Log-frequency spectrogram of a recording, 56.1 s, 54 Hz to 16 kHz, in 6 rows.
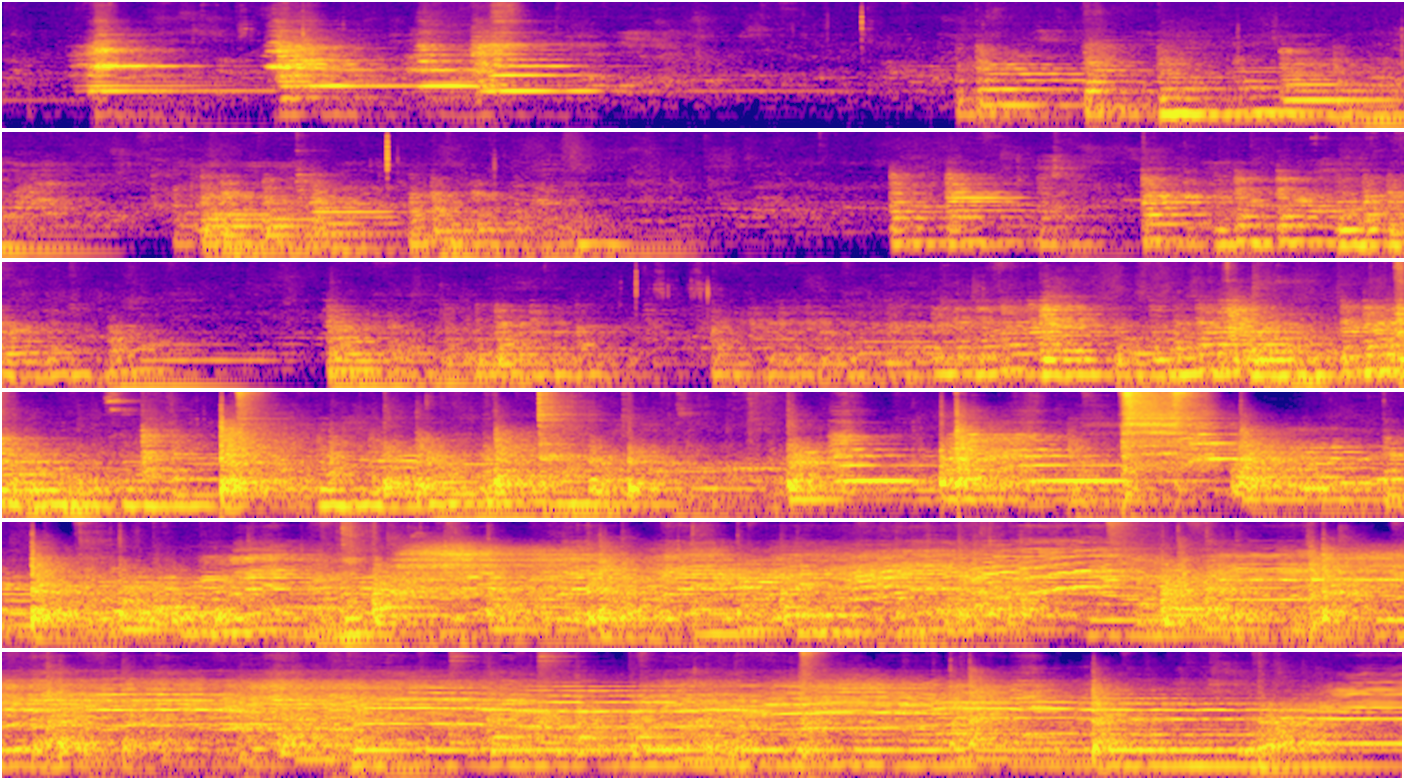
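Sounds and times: plucked double bass: 0.0 - 4.7, 6.3 - 14.1, 15.2 - 56.0
drums: 23.5 - 56.0
clarinet playing melody: 38.3 - 56.0
cymbal strokes: 38.9 - 49.8.

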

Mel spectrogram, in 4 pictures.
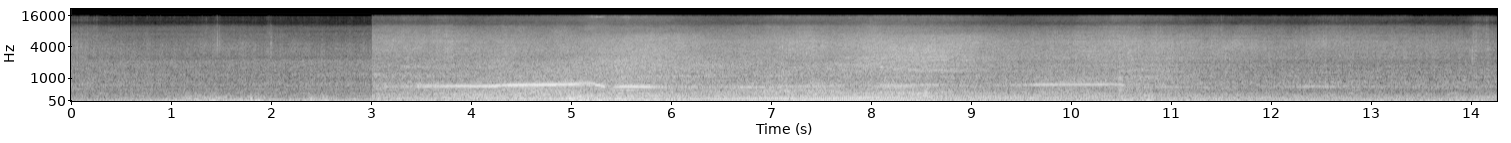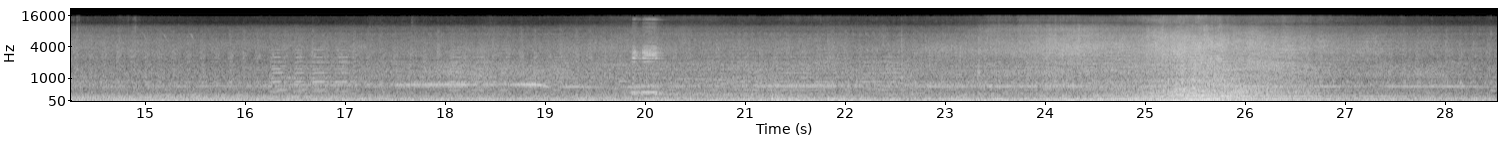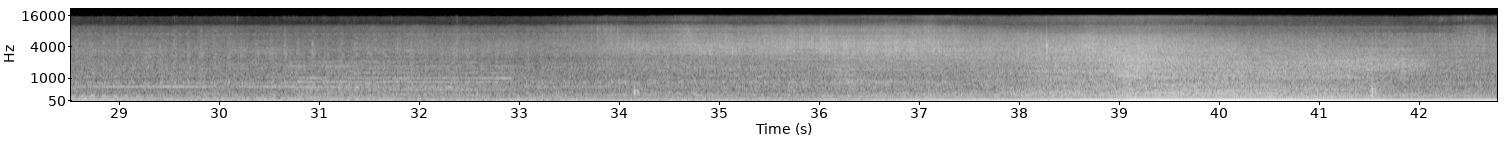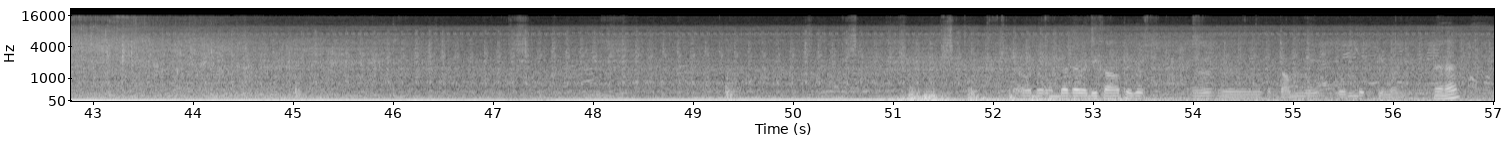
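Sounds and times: vehicles passing on wet road: 0.0 - 57.0.

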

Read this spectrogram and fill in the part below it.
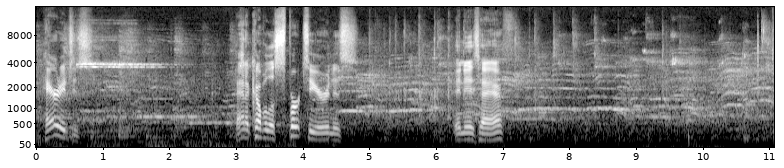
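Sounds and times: spectators' voices: 0.0 - 11.0.

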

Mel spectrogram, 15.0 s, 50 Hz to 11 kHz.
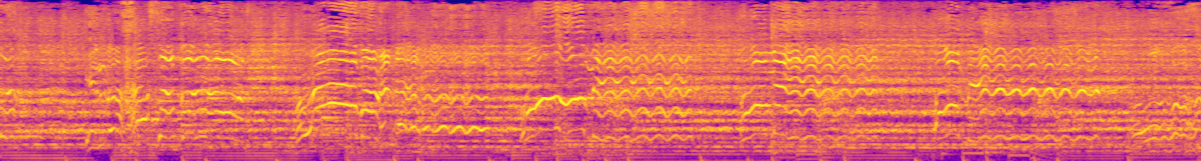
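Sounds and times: gospel singing with vibrato: 0.0 - 15.0
sustained bass chords: 0.0 - 15.0.

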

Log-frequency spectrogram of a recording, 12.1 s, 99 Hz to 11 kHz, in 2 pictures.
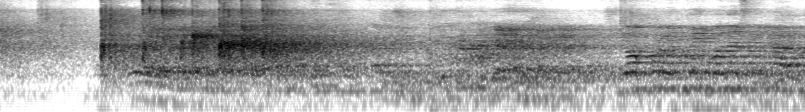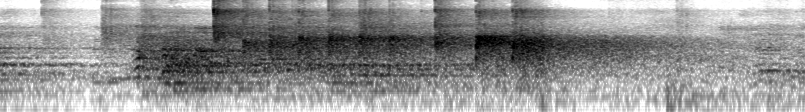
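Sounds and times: group of people clapping: 0.0 - 2.7, 6.8 - 11.1.

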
